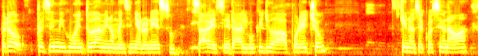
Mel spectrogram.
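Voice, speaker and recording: Over noticeable background noise, a woman talks in a fairly low pitch with monotone, flat intonation. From Colombia, Bogotá. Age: 20s. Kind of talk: testimony. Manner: casual with fillers (eh, em).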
